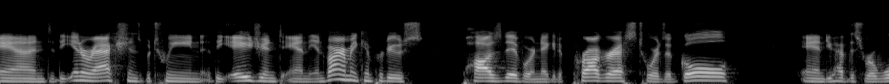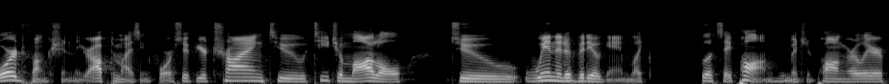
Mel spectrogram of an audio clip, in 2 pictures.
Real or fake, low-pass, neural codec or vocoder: real; 7.2 kHz; none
